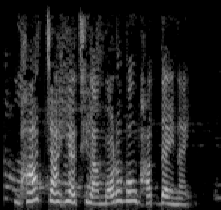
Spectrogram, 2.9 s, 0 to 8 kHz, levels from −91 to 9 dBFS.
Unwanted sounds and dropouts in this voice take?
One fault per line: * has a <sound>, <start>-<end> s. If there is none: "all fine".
all fine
